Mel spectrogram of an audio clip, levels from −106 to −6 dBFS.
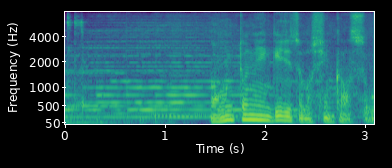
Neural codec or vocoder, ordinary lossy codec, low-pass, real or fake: codec, 16 kHz, 4 kbps, X-Codec, HuBERT features, trained on general audio; none; none; fake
